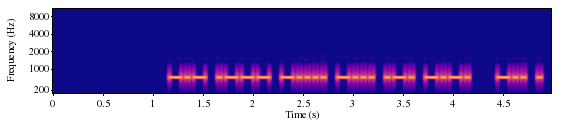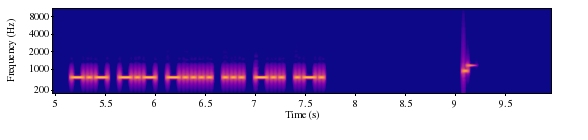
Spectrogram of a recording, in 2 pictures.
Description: Morse code, heard as a keyed tone, about 32 wpm, 700 Hz. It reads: KJ6BRC DE KK6SDR
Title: USA Callsign DE Callsign - 6 Characters - 30wpm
